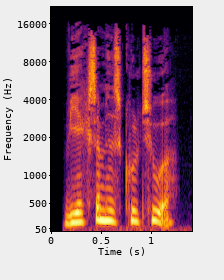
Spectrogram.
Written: virksomhedskultur

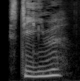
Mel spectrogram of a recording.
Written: STIMEN

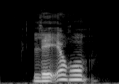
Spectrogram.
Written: lagerrum

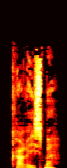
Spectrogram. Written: karisma

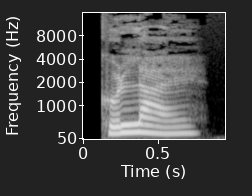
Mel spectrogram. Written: KULLEJE

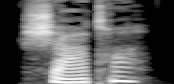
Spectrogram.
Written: chartrer

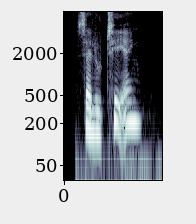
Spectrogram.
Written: salutering

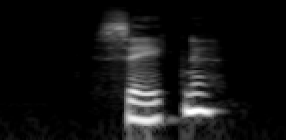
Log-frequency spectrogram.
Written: SAGTNET

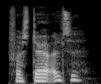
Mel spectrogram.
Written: forstørrelse

